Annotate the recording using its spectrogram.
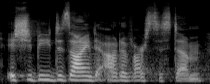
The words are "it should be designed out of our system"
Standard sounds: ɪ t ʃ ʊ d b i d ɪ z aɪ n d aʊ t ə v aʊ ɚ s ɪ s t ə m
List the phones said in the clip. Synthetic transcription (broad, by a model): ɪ t ʃ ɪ d b i d ɪ z aɪ n d aʊ t ə v aʊ ɚ s ɪ s t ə m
